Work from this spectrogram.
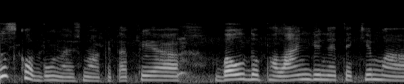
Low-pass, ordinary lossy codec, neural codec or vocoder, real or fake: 7.2 kHz; MP3, 48 kbps; codec, 16 kHz, 16 kbps, FreqCodec, smaller model; fake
